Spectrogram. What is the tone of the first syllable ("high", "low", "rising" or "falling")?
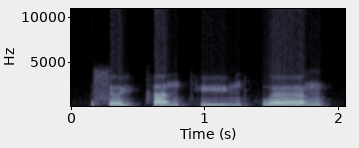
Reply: low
